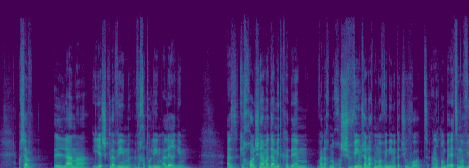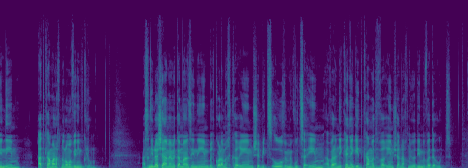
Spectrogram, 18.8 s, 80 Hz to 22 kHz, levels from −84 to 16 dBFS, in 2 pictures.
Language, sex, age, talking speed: Hebrew, male, 20-39, 140 wpm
